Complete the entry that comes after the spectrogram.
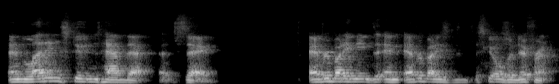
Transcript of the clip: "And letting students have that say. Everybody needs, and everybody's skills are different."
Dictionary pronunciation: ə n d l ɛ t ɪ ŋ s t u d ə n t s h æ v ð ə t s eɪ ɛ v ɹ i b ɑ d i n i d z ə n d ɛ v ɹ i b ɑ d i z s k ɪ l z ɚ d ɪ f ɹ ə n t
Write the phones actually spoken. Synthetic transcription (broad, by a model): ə n l ɛ t ɪ ŋ s t u d n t s h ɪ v ð ə t s eɪ ɛ v ɹ i b ɑ d i n i d z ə n ɛ v ɹ i b ɑ d i z s k ɪ l z ɚ d ɪ f ɹ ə n t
